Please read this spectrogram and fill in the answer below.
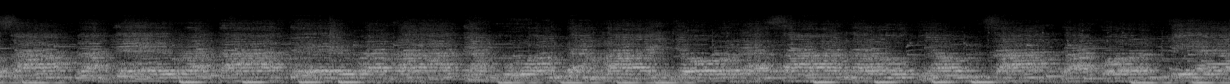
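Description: A group of voices chanting together on long held notes, Buddhist-style, with a low beat pulsing about twice a second in short runs of three or four.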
